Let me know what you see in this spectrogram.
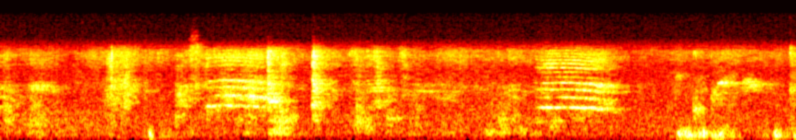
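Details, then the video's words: Galla goat kids bleating, with wavering, nasal bleats around two and five and a half seconds and faint shorter calls between, over a low background hum and some distant voices. "Mbega utwana twihene twiza irebere nawe!! ubu bwoko babwita Galla goat."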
